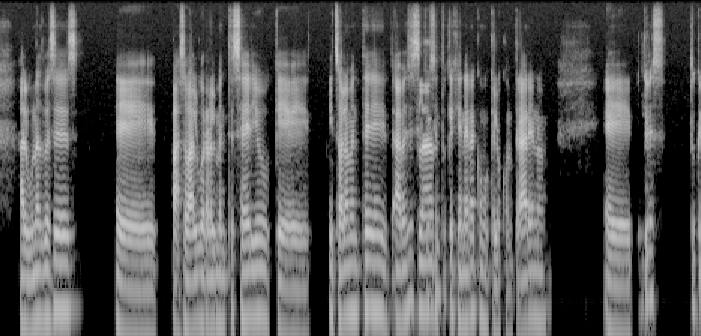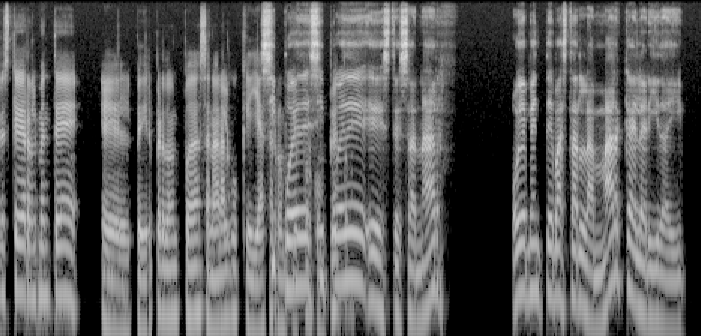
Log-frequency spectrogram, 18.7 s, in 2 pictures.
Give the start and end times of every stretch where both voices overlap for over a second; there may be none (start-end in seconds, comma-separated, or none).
12.8-14.1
